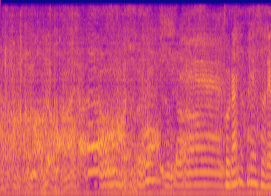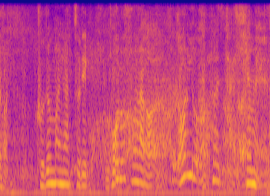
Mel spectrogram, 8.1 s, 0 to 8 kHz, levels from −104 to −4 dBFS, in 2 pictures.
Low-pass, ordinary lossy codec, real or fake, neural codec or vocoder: 7.2 kHz; none; fake; codec, 16 kHz, 2 kbps, FunCodec, trained on LibriTTS, 25 frames a second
